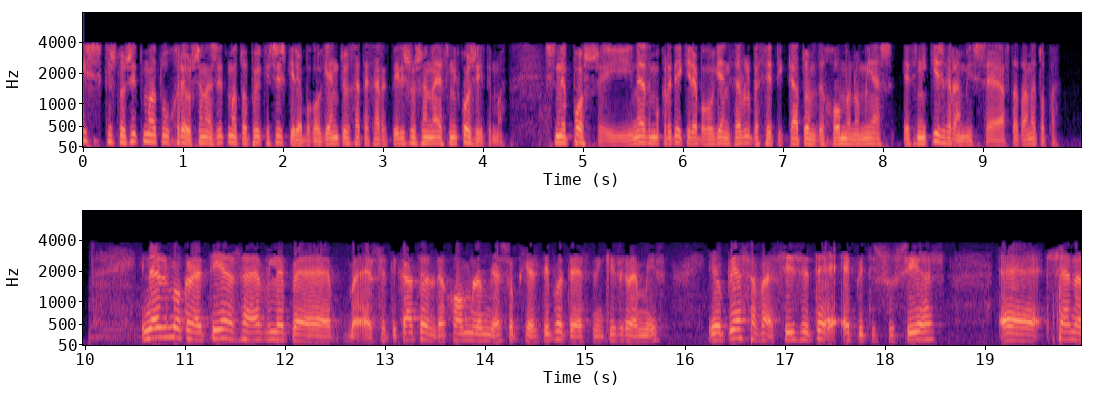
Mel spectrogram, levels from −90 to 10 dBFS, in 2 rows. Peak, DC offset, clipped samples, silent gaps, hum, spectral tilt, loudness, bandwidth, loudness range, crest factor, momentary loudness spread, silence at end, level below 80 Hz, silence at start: -2 dBFS; under 0.1%; under 0.1%; none; none; -11.5 dB/octave; -18 LUFS; 4 kHz; 3 LU; 16 dB; 9 LU; 0 s; -46 dBFS; 0 s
